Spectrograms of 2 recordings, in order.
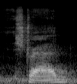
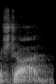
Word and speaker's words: Strahd: The two main ones be like uh, be Strahd or Strahd, right? Yeah and both are fine.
